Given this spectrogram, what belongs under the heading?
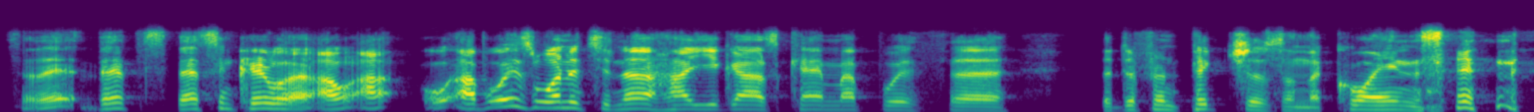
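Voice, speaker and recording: A man's voice: a little high, moderate pace, creaky, fairly bright tone, no room sound. A man hosting a casual interview podcast, effusive and often restarting his questions. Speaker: podcast host. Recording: dull lo-fi recording.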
